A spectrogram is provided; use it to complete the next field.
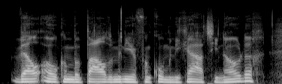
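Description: A man talks at a moderate pace with medium pitch and an ordinary speaking voice. The recording is very clean and dry, close with no echo, over a silent background. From Netherlands, Amsterdam. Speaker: telecom company director. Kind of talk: radio interview.

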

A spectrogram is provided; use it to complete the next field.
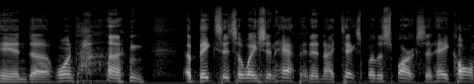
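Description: This man's fairly high voice stays monotone and flat at a moderate pace, captured in a very clean recording against a silent background. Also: dry, close sound with no echo. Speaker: guest preacher. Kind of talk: sermon. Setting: church.

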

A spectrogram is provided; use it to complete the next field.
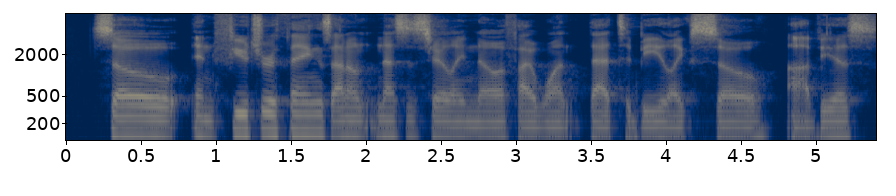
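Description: Fairly even intonation from a man with a Midwestern American accent at medium pitch, in a very clean recording with a silent background. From US Midwest, Missouri. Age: 30s. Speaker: portrait photographer. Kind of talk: casual chat.

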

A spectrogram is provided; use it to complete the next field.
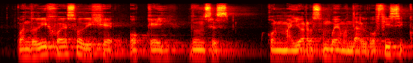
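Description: Over noticeable background noise and audible room echo, a man speaks with a fairly low pitch. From Mexico, Tijuana. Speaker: lettering artist and muralist. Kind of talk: interview. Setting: studio.

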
